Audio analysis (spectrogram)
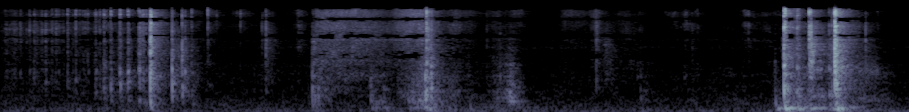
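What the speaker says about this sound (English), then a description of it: "I'm going to cut off the little bit of trim at the bottom. And I think I'll just use my scissors for that." Scissors trim a strip of paper edging from a Christmas junk journal collage page, making a few quiet, separate snips and crisp rustles spaced across a few seconds.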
